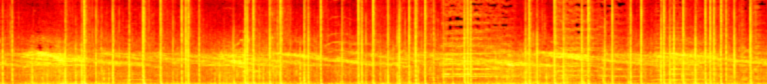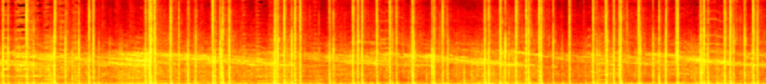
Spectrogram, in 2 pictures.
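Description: Large aerial fireworks display: a continuous barrage of shell bursts, bangs and crackling, with repeated short falling whistles throughout.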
